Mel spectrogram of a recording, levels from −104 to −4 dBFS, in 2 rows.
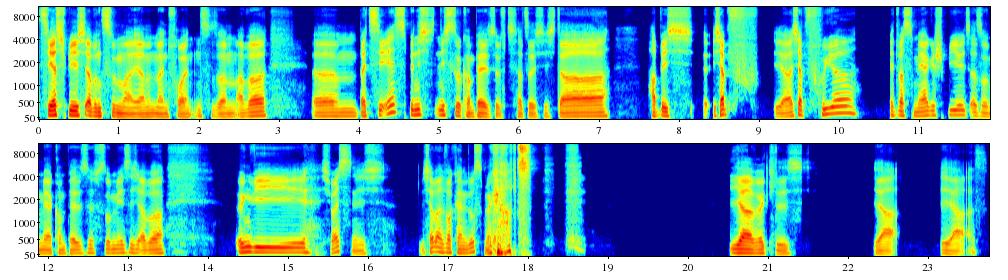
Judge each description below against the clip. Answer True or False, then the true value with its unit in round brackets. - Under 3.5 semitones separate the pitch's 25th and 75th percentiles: False (5.1 semitones)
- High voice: False (110 Hz)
